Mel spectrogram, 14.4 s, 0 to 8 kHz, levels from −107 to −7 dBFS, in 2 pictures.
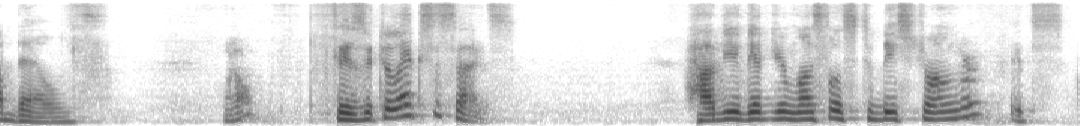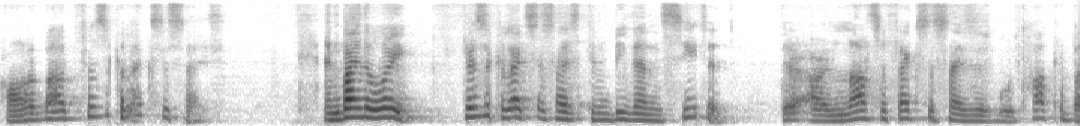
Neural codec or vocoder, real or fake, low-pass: codec, 32 kHz, 1.9 kbps, SNAC; fake; 7.2 kHz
